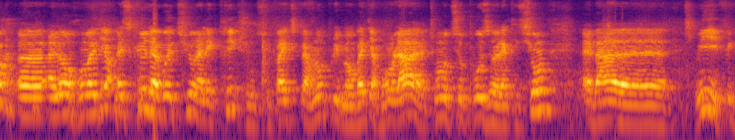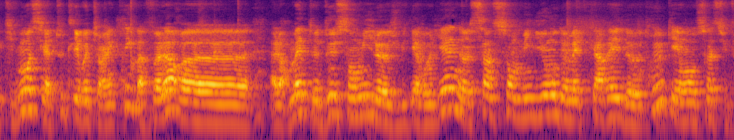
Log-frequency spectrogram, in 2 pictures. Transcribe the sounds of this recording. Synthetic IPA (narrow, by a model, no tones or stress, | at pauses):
øalɔʁɔ̃vad̪iʁɛskəlavwat̪ʰyʁelɛk̚t̪χikʒ̥ənsɥipaɛkspɛʁnɔ̃plymɛɔ̃vad̪iʁbɔ̃laøt̪ulmɔ̃d̪səpozølakʲɛst̪jɔ̃ | ebaø | wiefɛk̚t̪ivmɑ̃siat̪ut̪levwat̪yʁelɛk̚t̪χikvafalwaʁø | a̰lɔʁmɛt̪χd̪øsɑ̃miløʒyvid̪eʁoljɛnøsɛ̃sɑ̃miljɔ̃d̪əmɛt̪χkaʁed̪ət̪χykeɔ̃swasy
